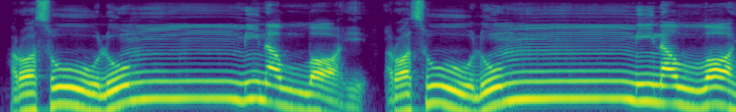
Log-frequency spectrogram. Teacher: tanvinni mim ichiga kirgizamiz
